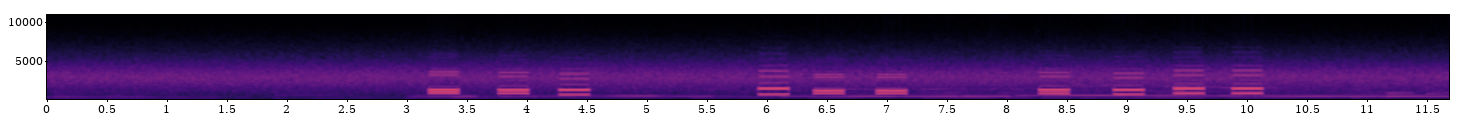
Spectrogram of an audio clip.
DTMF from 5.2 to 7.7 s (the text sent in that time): 677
